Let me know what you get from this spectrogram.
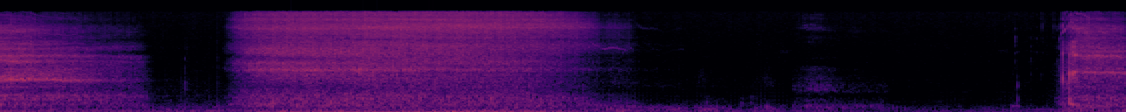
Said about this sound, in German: Jetzt kannst du durch beide Nasenlöcher ein- und ausatmen. Wir nehmen nochmal tief Luft und atmen dann aus beiden Nasenlöchern gleichzeitig aus.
